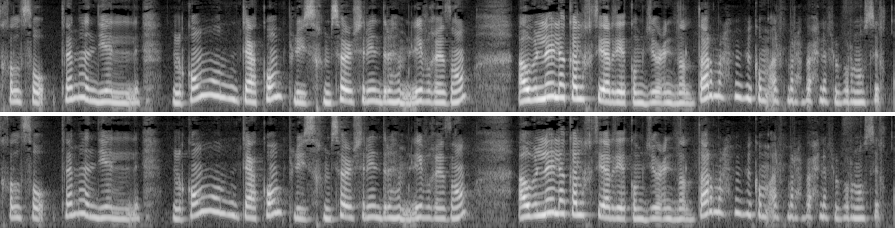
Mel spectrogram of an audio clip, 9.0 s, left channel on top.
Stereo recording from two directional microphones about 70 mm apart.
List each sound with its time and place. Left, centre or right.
0.1 s speech: left
2.0 s speech: centre
2.4 s a woman's voice: left
4.1 s a woman's voice: left
5.1 s a woman's voice: left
